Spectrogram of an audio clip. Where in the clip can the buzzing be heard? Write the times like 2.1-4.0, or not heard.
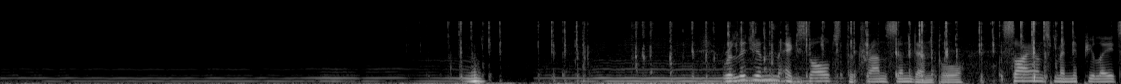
0.0-8.4.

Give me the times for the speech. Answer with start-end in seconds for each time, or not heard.
7.0-11.1.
